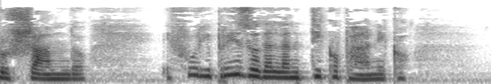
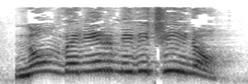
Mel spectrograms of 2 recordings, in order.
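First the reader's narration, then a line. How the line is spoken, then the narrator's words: Shouting. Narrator (Italian): gridò April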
